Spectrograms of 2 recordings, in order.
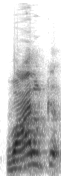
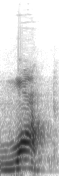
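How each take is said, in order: First: The word is said with an L sound. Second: The word is said without an L sound. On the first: The speaker calls it wrong. "वाल्क गलत है" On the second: The speaker calls it right. "इसको पढ़ते हैं वॉक"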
